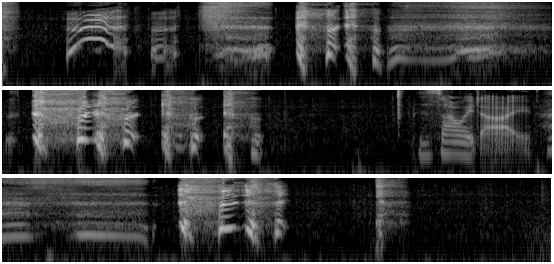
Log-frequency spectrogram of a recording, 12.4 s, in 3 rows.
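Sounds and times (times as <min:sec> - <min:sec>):
speech: 0:01.1 - 0:02.1, 0:07.4 - 0:10.3
person coughing after swallowing the wrong way: 0:02.2 - 0:02.9, 0:04.4 - 0:06.1, 0:09.6 - 0:10.4
gasping breaths: 0:02.9 - 0:04.2, 0:08.2 - 0:09.4.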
